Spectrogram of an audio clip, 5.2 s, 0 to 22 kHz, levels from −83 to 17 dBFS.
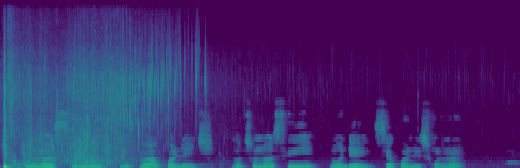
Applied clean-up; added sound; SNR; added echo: none; Water / Splash, splatter; 3 dB; none.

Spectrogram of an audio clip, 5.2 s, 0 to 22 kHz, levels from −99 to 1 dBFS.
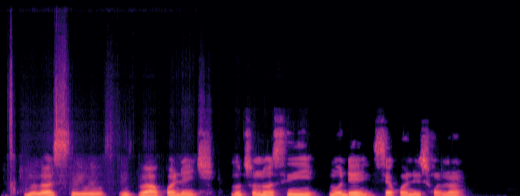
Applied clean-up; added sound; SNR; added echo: neural mask model DeepFilterNet 3.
